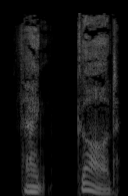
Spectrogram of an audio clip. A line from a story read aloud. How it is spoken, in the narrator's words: said shakily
